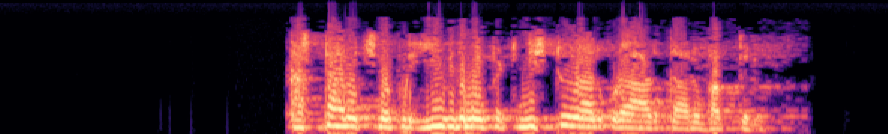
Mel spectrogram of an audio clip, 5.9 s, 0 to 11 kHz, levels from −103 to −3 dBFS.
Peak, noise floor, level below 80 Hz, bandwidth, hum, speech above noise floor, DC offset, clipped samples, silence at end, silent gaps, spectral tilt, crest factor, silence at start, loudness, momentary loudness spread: 0 dBFS; -86 dBFS; -40 dBFS; 7 kHz; none; 78 dB; under 0.1%; under 0.1%; 0.8 s; none; -7.5 dB/octave; 10 dB; 1.9 s; -9 LUFS; 8 LU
